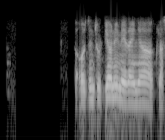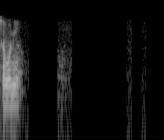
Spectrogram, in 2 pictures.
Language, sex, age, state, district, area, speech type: Dogri, male, 30-45, Jammu and Kashmir, Udhampur, rural, conversation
